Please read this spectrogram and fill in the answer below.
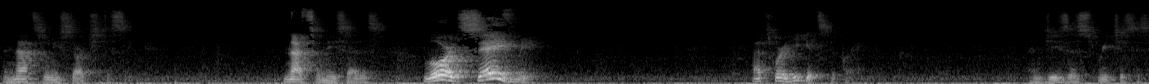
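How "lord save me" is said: slow, loud, high plea; acted-out desperate call; cry for help. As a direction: call out for rescue, drawing it out. Peter sinking, cries for help.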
